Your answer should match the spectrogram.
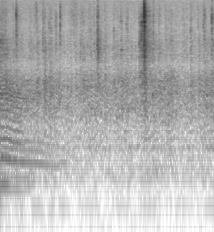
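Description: A voice trailing off on a drawn-out word, then a quiet stretch with one faint sharp click about one and a half seconds in: a mahjong tile set down on the table.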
